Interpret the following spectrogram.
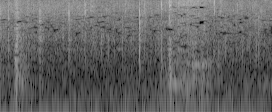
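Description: Spiced sprouted-moong and beetroot kabab mixture frying in ghee in a nonstick pan over low heat: a faint, steady sizzle.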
